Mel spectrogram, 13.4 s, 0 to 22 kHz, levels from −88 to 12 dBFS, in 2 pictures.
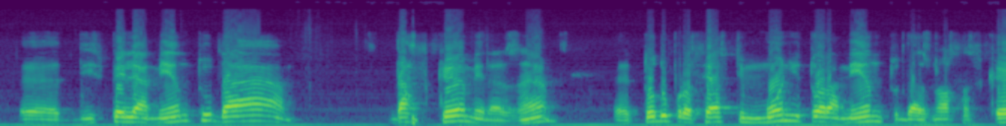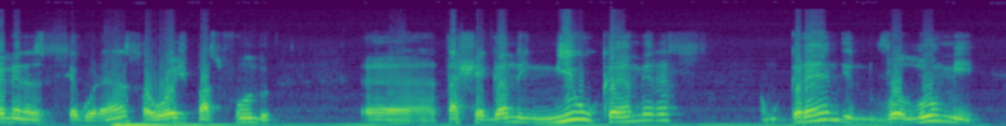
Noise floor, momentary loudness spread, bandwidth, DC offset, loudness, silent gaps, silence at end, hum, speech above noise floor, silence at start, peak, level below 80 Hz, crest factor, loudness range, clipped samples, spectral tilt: -37 dBFS; 8 LU; 13 kHz; under 0.1%; -11 LUFS; none; 0.15 s; none; 27 dB; 0 s; 0 dBFS; -26 dBFS; 10 dB; 2 LU; under 0.1%; -6.5 dB/octave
